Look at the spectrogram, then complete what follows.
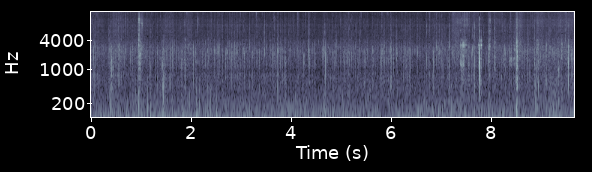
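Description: Rain falling, with irregular drips and taps landing close by over a low steady rumble; one sharper, louder tap comes near the end.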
